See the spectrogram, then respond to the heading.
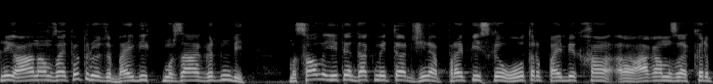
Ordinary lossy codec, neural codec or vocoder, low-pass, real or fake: MP3, 48 kbps; none; 7.2 kHz; real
